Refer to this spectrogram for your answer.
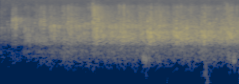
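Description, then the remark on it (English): A crowd applauds steadily, a dense wash of many hands clapping at once that holds at a fairly constant, moderately loud level throughout, with no voices breaking through. “You can clap for each one of these things. I think they each deserve a round of applause.”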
